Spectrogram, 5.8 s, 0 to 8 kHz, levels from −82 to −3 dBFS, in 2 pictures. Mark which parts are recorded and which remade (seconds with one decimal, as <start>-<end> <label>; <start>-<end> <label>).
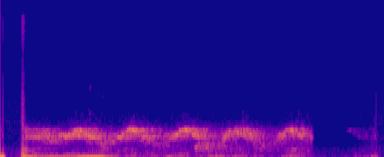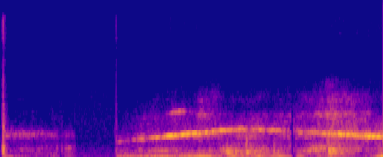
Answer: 0.0-0.4 recorded; 0.4-1.7 remade; 1.7-2.4 recorded; 2.4-3.8 remade; 3.8-5.8 recorded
